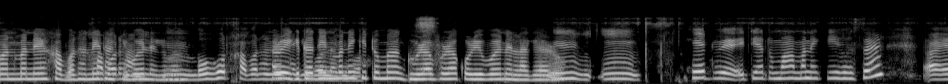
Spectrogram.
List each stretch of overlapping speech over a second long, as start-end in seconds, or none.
0.9-3.5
